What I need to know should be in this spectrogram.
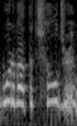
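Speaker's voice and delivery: high, pleading. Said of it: "a mum was like".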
